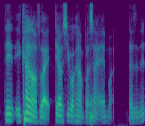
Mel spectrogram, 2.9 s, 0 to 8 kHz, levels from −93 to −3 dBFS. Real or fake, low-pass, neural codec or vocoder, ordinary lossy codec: fake; 7.2 kHz; codec, 16 kHz in and 24 kHz out, 1 kbps, XY-Tokenizer; none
